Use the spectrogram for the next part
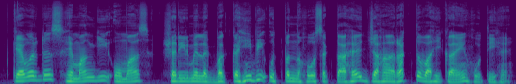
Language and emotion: Hindi, neutral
